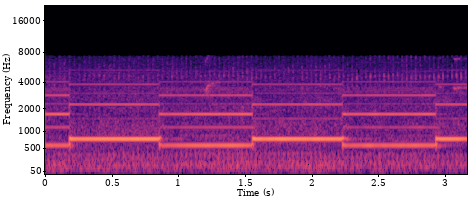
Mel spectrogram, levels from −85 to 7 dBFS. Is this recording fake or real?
real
